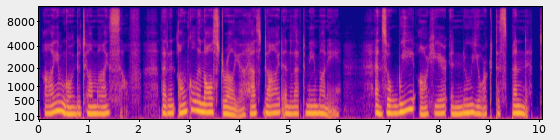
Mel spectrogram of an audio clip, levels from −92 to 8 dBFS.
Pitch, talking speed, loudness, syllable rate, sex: 175 Hz, 165 wpm, -16 LUFS, 4.2 syllables/s, female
